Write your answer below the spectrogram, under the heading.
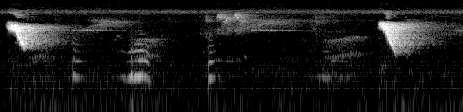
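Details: Drongo singing freely in the wild: a loud descending whistle opens, soft varied lower chirps and buzzy notes follow, then a second strong falling whistle near the end.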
